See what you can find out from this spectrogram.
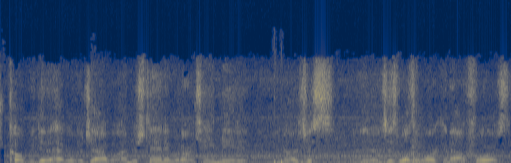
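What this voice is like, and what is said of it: Hoarse, worn-out voice. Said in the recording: “has blown out his voice ... This is the third game in a row my voice is gone”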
